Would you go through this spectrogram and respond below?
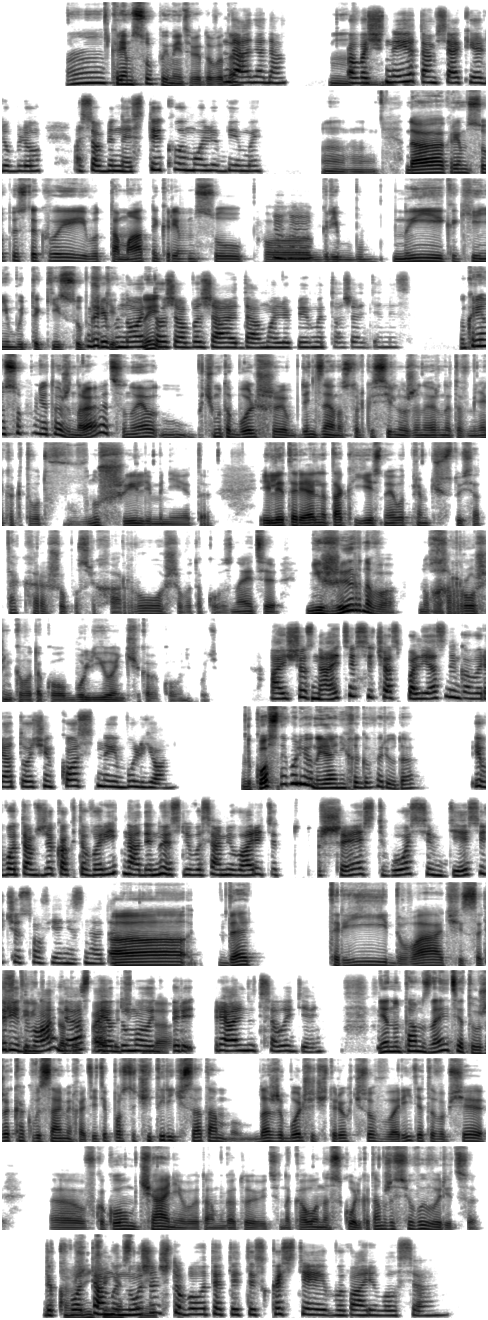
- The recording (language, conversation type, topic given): Russian, unstructured, Как ты убеждаешь близких питаться более полезной пищей?
- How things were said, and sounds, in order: tapping; other background noise; chuckle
